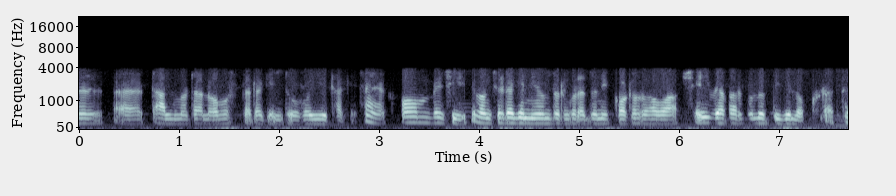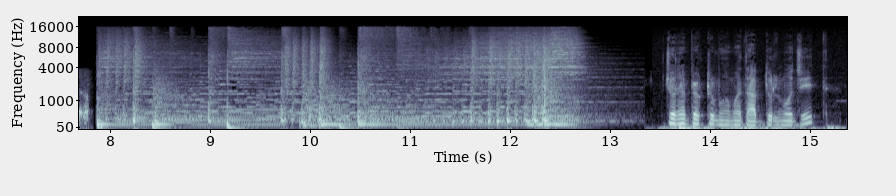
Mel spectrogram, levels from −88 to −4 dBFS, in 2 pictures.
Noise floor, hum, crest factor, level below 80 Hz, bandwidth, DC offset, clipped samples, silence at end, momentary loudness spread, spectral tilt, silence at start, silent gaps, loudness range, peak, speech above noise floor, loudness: -48 dBFS; none; 20 dB; -42 dBFS; 16 kHz; under 0.1%; under 0.1%; 0 s; 9 LU; -4.5 dB/octave; 0 s; none; 4 LU; -6 dBFS; 24 dB; -24 LUFS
